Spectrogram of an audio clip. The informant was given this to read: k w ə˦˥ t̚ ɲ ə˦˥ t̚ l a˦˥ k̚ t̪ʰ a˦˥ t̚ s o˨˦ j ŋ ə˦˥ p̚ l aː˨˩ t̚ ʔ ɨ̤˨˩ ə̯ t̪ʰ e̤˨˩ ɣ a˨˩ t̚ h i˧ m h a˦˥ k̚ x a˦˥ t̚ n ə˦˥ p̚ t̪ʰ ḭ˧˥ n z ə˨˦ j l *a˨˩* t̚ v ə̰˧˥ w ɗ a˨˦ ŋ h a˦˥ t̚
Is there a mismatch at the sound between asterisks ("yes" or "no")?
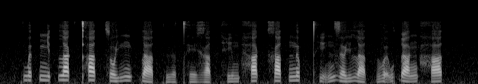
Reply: no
